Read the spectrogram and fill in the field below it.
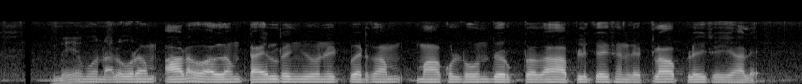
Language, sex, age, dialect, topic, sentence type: Telugu, male, 18-24, Telangana, banking, question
